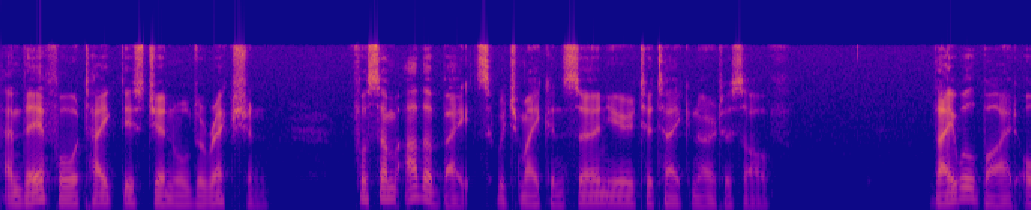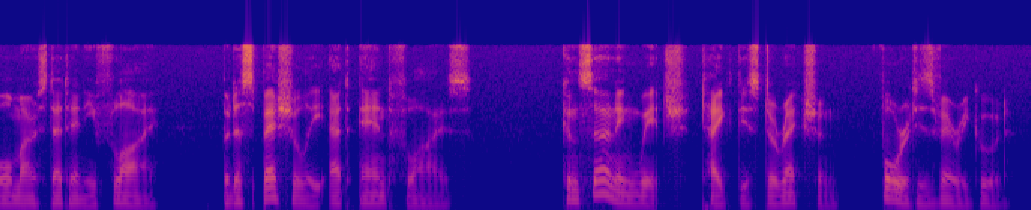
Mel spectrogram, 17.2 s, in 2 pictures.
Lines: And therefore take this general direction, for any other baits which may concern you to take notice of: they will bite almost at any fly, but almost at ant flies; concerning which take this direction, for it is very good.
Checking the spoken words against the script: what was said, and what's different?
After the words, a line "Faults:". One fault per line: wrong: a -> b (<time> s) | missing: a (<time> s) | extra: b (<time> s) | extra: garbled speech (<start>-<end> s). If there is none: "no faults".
And therefore take this general direction, for some other baits which may concern you to take notice of: they will bite almost at any fly, but especially at ant flies; concerning which take this direction, for it is very good.
Faults:
wrong: any -> some (3.0 s)
wrong: almost -> especially (10.5 s)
